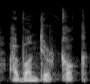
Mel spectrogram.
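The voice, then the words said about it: Thick put-on Russian accent. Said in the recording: “She's like a Russian broad. She's going to like talk crazy Russian shit in my ear. She got like a thick ass accent.”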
